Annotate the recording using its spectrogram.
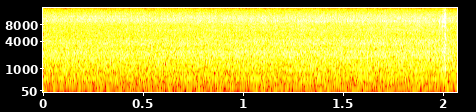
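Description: Massey 9-inch plastic box fan running on its low speed setting: a steady whir of moving air with a faint low motor hum underneath.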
